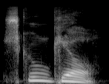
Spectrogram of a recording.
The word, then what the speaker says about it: Schuylkill: And Linda says, it's pronounced Schuylkill.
